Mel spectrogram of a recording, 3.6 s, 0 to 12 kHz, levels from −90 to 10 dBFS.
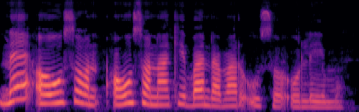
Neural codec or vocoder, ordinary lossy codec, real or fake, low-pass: none; none; real; none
